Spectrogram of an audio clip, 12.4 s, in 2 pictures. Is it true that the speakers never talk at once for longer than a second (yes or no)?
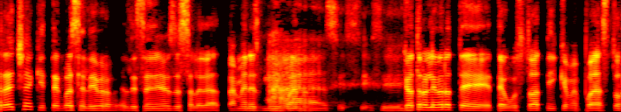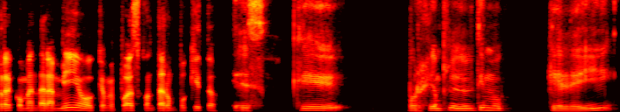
yes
